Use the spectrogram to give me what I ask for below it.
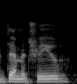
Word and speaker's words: Demetriou: name is Leah my guest today is dimitriu did I pronounce it right sure demetriou Dimitri okay okay and um why don't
